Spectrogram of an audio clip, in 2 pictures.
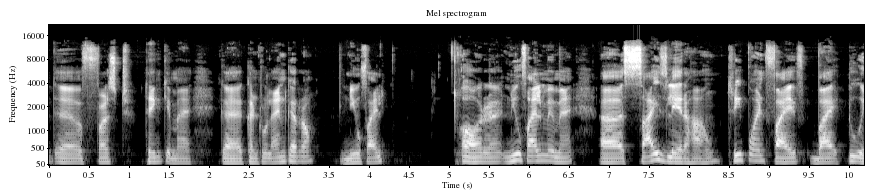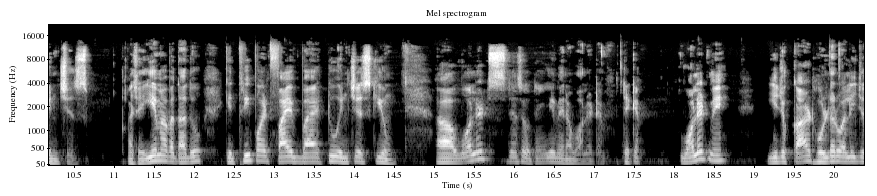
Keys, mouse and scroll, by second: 0.5 ctrl+n, 6.1-9.7 drag.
